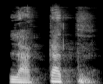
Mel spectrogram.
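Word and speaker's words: לקט: Lakat, sí, así, lakat, con acento en la lakat.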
